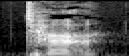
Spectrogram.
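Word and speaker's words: Ptah: It's compared to the throne of Ta, I think the P is silent, yeah, who was the god before all other gods in Egyptian mythology.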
